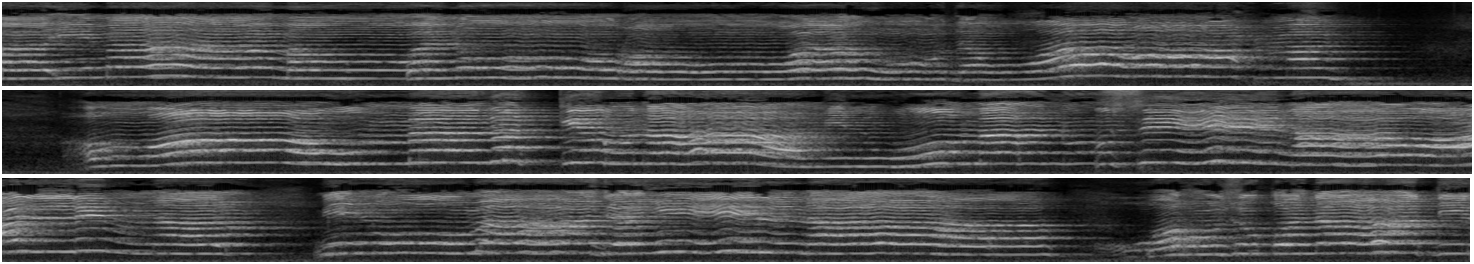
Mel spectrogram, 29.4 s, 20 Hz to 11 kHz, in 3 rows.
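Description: A boy's solo voice chanting unaccompanied in long, ornamented melodic phrases, pausing for breath about nine seconds in, again about 22 seconds in and shortly before the end.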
